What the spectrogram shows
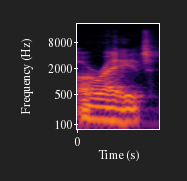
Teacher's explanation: sometimes you will hear it more like all right um without that l sound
